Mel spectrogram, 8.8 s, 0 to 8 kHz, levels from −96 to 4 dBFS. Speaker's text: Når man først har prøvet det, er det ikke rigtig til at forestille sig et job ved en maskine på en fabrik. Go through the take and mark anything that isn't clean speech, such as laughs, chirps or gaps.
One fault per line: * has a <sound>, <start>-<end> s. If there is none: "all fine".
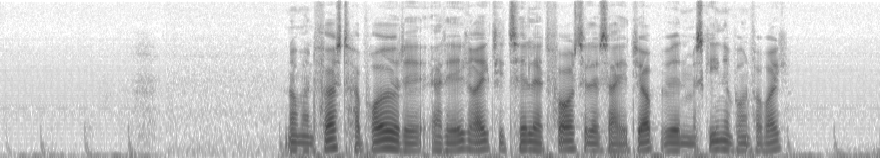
all fine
